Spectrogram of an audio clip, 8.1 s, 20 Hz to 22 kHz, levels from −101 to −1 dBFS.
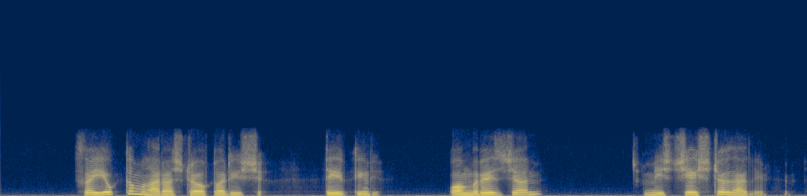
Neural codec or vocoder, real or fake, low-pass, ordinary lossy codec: autoencoder, 22.05 kHz, a latent of 192 numbers a frame, VITS, trained on many speakers; fake; 7.2 kHz; Opus, 24 kbps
